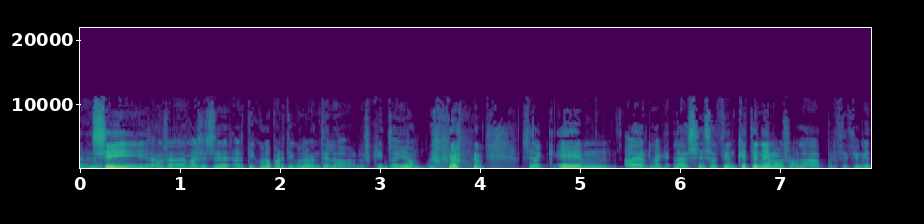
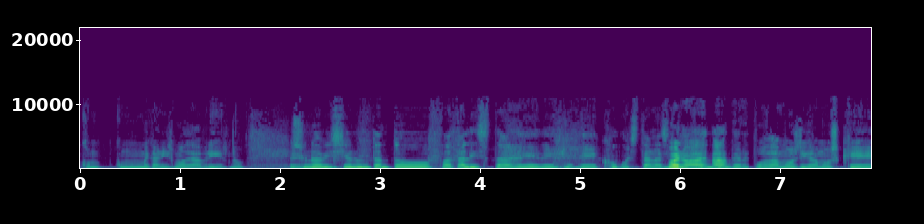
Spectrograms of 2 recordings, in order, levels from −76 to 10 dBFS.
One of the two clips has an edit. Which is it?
second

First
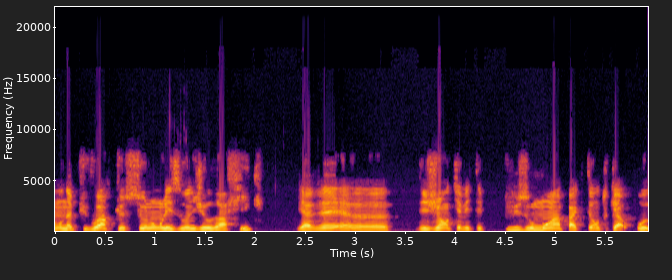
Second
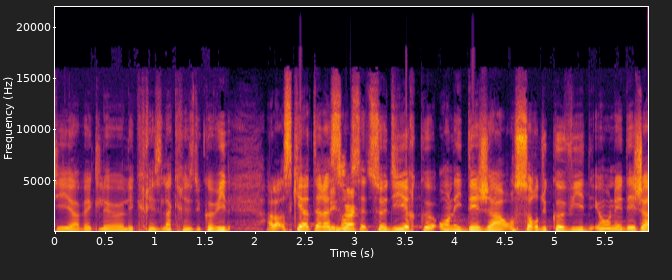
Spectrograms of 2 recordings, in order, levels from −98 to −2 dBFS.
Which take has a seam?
second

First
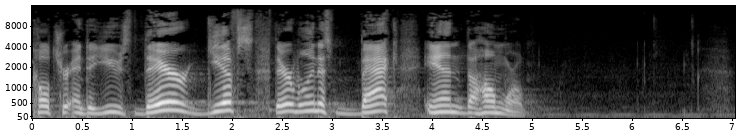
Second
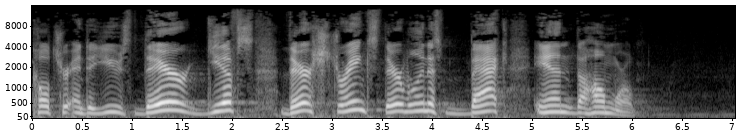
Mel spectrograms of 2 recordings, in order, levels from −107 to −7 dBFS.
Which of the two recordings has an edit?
first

